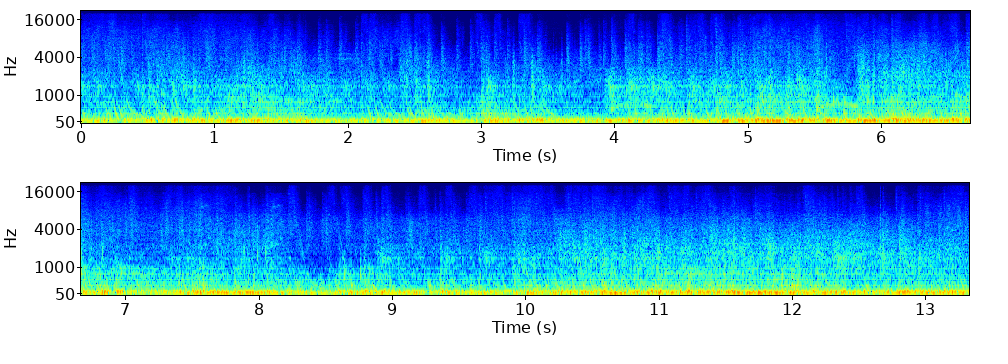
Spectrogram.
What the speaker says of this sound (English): Something that I truly love about the Giga Cannon is that it has no problem with going further than the range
